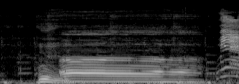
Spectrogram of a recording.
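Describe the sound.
A person imitates a cat's meow with one loud, drawn-out vocal call that rises in pitch and then holds steady for over a second, with nothing else around it.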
